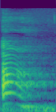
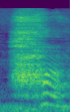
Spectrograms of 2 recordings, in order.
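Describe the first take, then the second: First: The word starts directly on the vowel. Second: The word starts with a breathy h sound. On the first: The speaker calls it wrong. "j'ai pas dit ah" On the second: The speaker calls it right. "J'ai bien dit ha"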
